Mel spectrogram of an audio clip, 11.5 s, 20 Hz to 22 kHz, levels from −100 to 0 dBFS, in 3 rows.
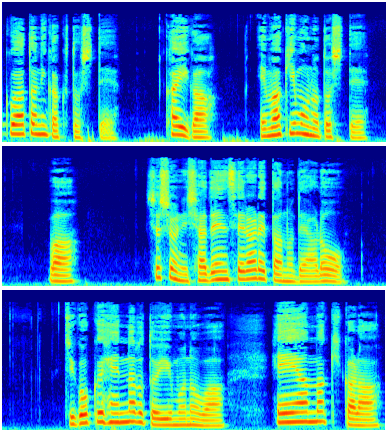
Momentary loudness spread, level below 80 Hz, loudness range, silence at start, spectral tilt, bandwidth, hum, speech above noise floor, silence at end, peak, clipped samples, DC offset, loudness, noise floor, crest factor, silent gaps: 13 LU; -56 dBFS; 3 LU; 0 s; -5 dB/octave; 15.5 kHz; none; 38 dB; 0.05 s; -4 dBFS; under 0.1%; under 0.1%; -22 LUFS; -59 dBFS; 18 dB; none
